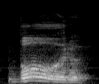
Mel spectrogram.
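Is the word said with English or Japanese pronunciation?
Japanese. It is two syllables with an R-like sound. A Japanese speaker adapts the foreign word. "mas ele não vai pronunciar ball"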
